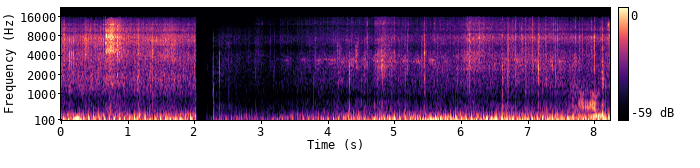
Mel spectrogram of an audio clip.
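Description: Fish grilling on bamboo skewers over glowing charcoal, sizzling with small crackles from the embers. The sound breaks off suddenly about two seconds in, then fades back up.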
